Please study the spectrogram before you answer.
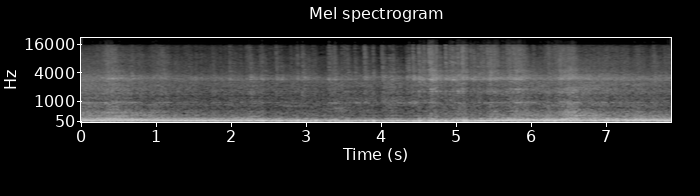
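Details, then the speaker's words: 1973 Plymouth Road Runner big-block V8 with four-speed on a test drive under load: deep drone with uneven loping exhaust beat, feels like running on seven cylinders; a passenger-side cylinder keeps dropping out, possibly as on the last drive, cause not confirmed. "I definitely felt like it was only running on seven cylinders there maybe it's the same as last test drive why we lost the cylinder yep we lost the cylinder boys"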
